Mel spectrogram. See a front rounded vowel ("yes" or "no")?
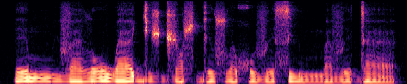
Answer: no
